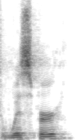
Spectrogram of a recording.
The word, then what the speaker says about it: WSPR: And the answer is WSPR. It's pronounced whisper.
